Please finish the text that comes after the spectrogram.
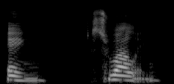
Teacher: a soft nasal sound where the G is often softened or almost silent, primarily represented by the N sound carrying the resonance. So ing, swelling.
